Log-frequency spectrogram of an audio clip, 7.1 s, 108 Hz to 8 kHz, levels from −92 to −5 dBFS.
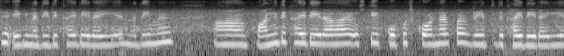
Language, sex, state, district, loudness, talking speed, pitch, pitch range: Hindi, male, Chhattisgarh, Sarguja, -17 LUFS, 205 wpm, 275 Hz, 265-290 Hz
